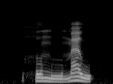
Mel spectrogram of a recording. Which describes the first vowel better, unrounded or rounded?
rounded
